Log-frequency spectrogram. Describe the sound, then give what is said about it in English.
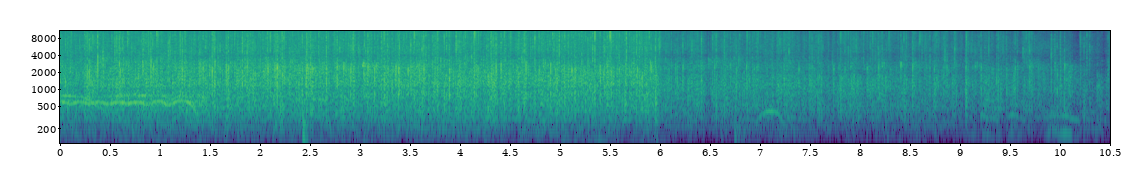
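Sustained, dense applause from a church conference audience welcoming a pastor to the stage. The steady clapping continues throughout, eases slightly about halfway, and has a few voices mixed in. “would you put your hands together and give them a warm house welcome? Pastor Joy.”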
